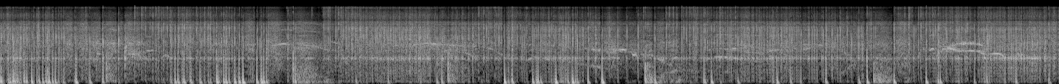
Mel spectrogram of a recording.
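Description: Fireworks going off in a dense run of crackling pops, with a few faint whistles that rise and fall.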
